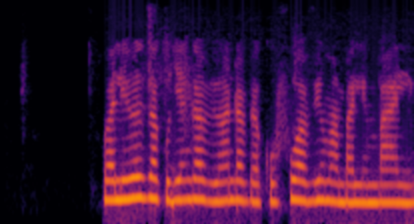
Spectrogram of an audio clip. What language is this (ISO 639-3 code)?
swa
